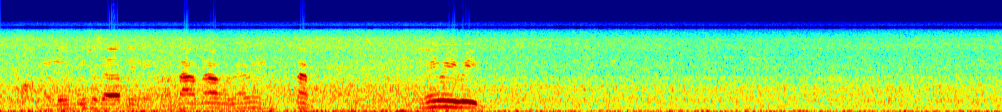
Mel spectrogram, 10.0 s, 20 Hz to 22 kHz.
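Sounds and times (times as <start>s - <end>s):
car driving through floodwater: 0.0s - 10.0s.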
